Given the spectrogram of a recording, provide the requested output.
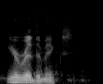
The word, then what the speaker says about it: Eurythmics: Yeah, Eurythmics. – Okay. – Yeah. Okay. – Are they the Derrick Rose of the Rock and Roll Hall of Fame? – I mean, Annie Lennox, Eurythmics.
